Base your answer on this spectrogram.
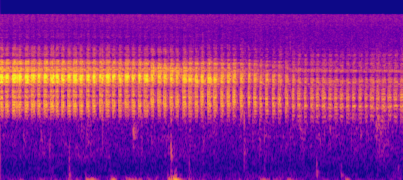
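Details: Many cicadas calling from the trees in the Himalayan mountains during the monsoon rainy season fill the air with a steady, high, shimmering buzz that barely pauses.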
